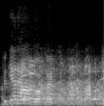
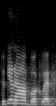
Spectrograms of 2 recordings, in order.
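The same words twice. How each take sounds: First: To get our booklet, said slowly and louder; slow, louder restart. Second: Said in the usual way. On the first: Shown as a demonstration. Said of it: "restart, slower and louder". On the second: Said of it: "restarts line after laughing".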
